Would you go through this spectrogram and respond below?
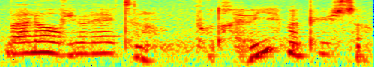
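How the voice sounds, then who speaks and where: Casting: woman as gentle storybook mum, tender coaxing whisper, faint background noise. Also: high voice, little pitch movement, moderate pace, pitched above the performer's own voice, natural voice. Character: gentle mother coaxing her daughter awake. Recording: noisy homemade recording.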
